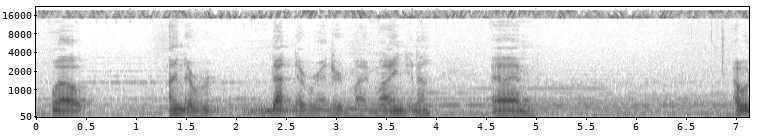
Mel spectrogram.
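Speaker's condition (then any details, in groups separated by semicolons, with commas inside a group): No condition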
